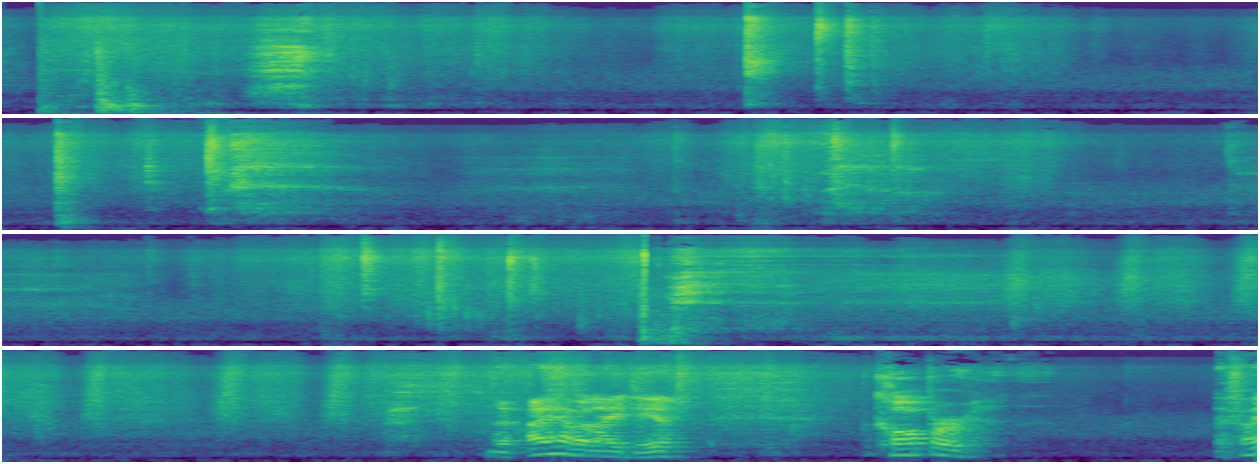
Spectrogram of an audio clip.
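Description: Scattered clicks and knocks of hand tools and wiring being handled inside a wooden loudspeaker cabinet during repair of its horn-driver wiring.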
